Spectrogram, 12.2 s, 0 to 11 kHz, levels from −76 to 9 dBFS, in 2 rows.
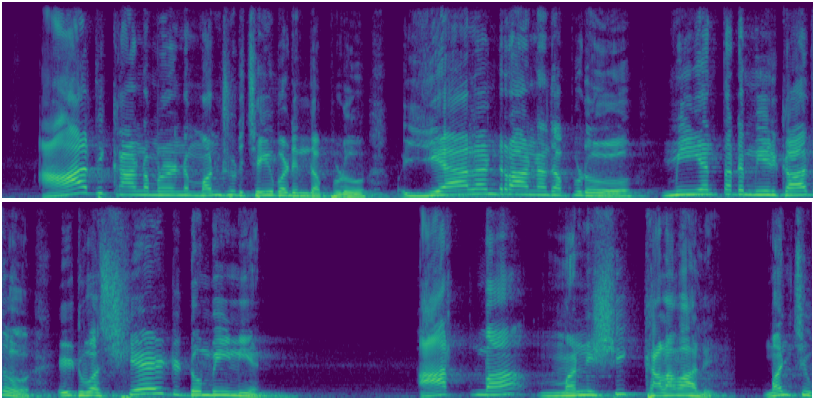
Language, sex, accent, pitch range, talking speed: Telugu, male, native, 135-205 Hz, 90 wpm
